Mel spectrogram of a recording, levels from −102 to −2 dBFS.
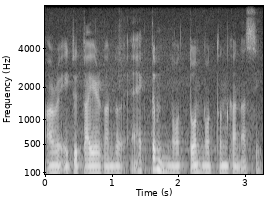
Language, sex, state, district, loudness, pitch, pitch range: Nagamese, male, Nagaland, Kohima, -20 LUFS, 90 Hz, 90-95 Hz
